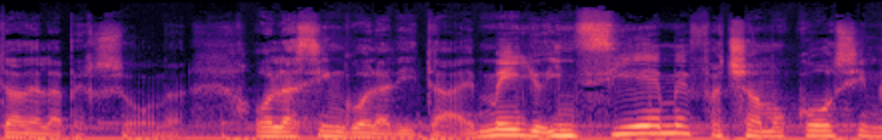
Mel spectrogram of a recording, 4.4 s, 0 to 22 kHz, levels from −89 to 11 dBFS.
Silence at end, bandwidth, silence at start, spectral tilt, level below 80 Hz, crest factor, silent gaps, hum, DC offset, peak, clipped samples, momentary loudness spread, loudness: 0 s; 16 kHz; 0 s; -5.5 dB/octave; -26 dBFS; 14 dB; none; none; 0.1%; 0 dBFS; under 0.1%; 14 LU; -15 LUFS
